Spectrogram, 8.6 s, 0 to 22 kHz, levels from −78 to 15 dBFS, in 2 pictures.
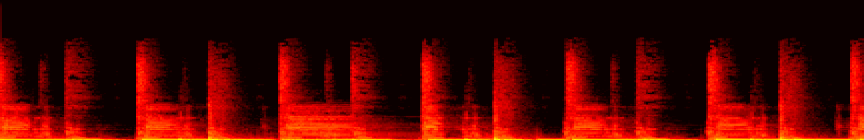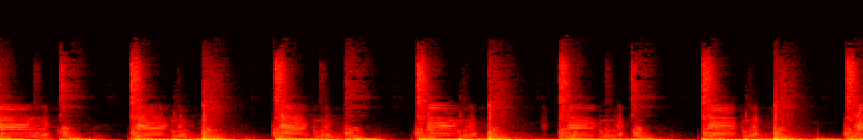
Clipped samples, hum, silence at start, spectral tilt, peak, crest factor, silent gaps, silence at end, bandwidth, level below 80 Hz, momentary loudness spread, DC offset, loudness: under 0.1%; none; 0 s; -6 dB/octave; 0 dBFS; 16 dB; none; 0 s; 14.5 kHz; -22 dBFS; 6 LU; 0.3%; -18 LUFS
